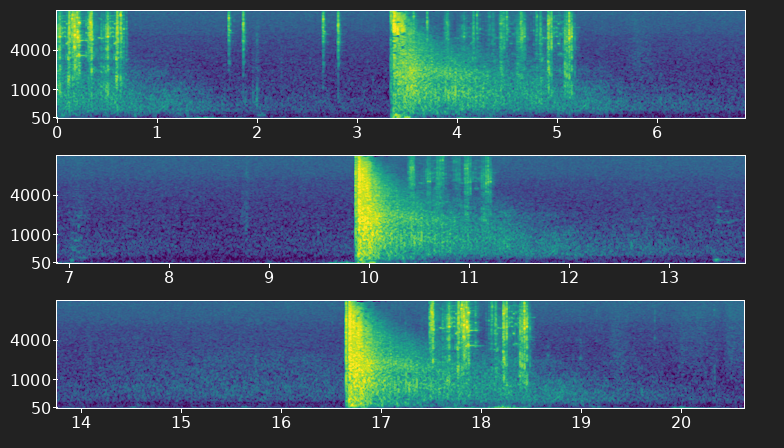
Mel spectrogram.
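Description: Gunfire in the video game Rust during a fight at an oil rig: four separate loud bursts of sharp shots, each followed by a decaying echoing tail, separated by quiet gaps of several seconds, with no talking.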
